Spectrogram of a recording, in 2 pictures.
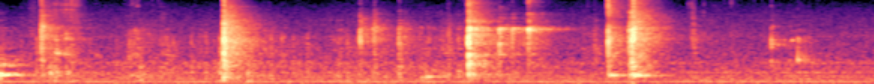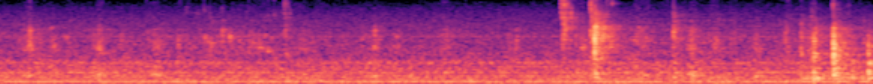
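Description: Crisp, wet crunches of a Saturn peach being chewed close to the microphone, several sharp crunches in the first four seconds. Then water poured from a plastic bottle into a glass, with a couple of clicks near the end.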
